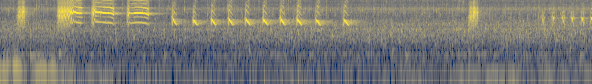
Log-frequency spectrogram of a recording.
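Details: Grey-cheeked bulbul (cucak jenggot), a national champion bird, in a masteran training recording of clear, lively song: high, swooping whistled notes, then a rapid series of sharp chips repeated about five times per second, and a short buzzy trill at the end.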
